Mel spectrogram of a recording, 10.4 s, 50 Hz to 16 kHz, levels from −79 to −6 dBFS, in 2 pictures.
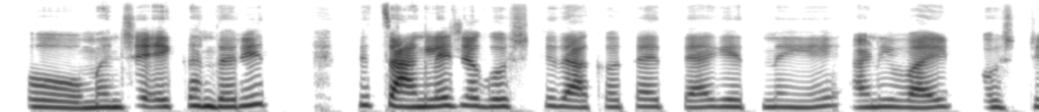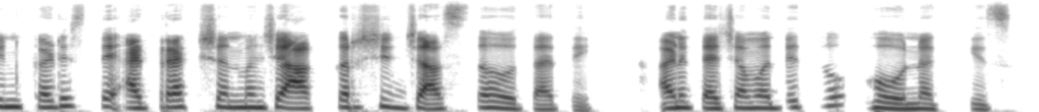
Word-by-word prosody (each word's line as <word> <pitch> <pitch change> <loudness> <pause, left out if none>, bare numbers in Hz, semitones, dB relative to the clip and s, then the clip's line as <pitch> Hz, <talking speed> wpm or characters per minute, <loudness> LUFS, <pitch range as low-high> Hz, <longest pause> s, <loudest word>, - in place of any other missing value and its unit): हो. 215 -4 -1
म्हणजे 215 +5 +2
एकंदरीत 245 +3 +2 0.5
ते 285 - -4
चांगल्या 235 +2 +8
ज्या 265 -1 +4
गोष्टी 240 +2 -5
दाखवत 225 0 0
आहेत. 235 0 -2
त्या 215 0 -1
घेत 230 0 -3
नाही 220 -1 -6
आहे 250 +3 -6
आणि 225 +2 -2
वाईट 215 +1 +1 0.2
गोष्टींकडेच 230 +3 -6
ते 245 - 0
अट्रॅक्शन, 215 +3 +1
म्हणजे 210 -1 0
आकर्षित 210 +6 +2
जास्त 165 +6 +2
होतात 170 -7 -4
ते 125 - -12 0.4
आणि 180 +3 +2
त्याच्यामध्ये 190 +2 -2
तो 265 +2 -10
हो. 185 -5 -2
नक्कीच. 160 - -7
215 Hz, 160 wpm, -25 LUFS, 190-235 Hz, 0.5 s, चांगल्या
